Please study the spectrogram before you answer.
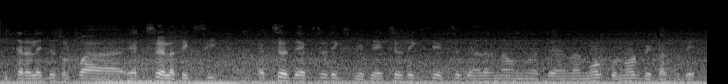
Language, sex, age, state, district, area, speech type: Kannada, male, 30-45, Karnataka, Dakshina Kannada, rural, spontaneous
